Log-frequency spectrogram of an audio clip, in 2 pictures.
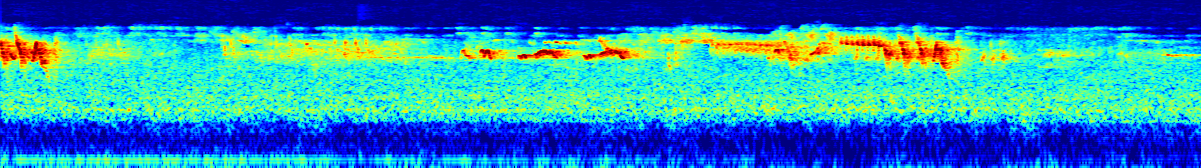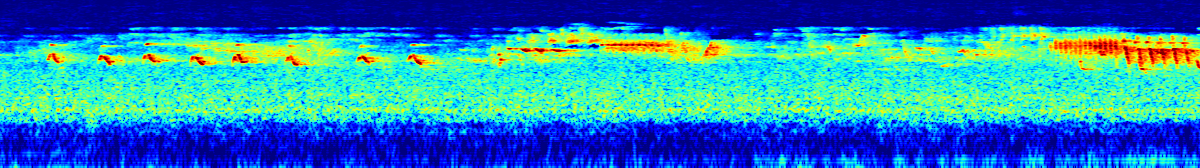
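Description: Songbirds singing and chirping, a busy run of short, varied high notes with some louder phrases, over a steady faint background hiss.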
